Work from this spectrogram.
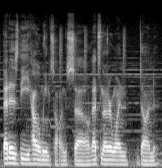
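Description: A man's voice: on the low side, steady tone, moderate pace, darkish tone. A man giving casual, slangy commentary over gameplay as a gaming video host. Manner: informal, slangy. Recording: music behind the voice.

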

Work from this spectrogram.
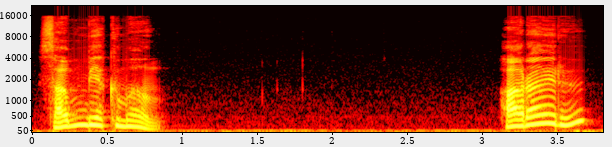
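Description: A woman's voice: medium pitch, very animated, very slow. A woman voicing a pushy, calculating female baseball scout, insistent and needling, in a story reading. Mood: pressing, scornful. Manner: insistent, needling, feminine old-fashioned phrasing.

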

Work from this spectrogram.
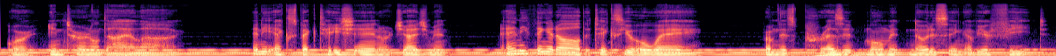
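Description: A man narrating a guided meditation in a soothing, measured, instructional manner. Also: medium pitch. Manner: soothing, measured, instructional, repeats phrases slowly. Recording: prominent meditation music with singing bowls. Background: meditation music, singing bowl tones.

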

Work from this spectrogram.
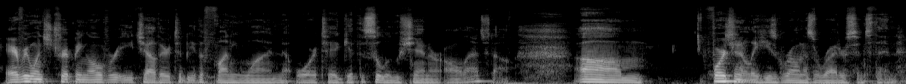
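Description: A man in his forties with a nasal voice hosts a casual livestream, thinking aloud with many pauses and fillers in a small home studio. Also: low voice, darkish tone, a little hiss or hum. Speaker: livestream host. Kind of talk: casual livestream talk about tabletop gaming. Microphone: studio mic on a desk stand.

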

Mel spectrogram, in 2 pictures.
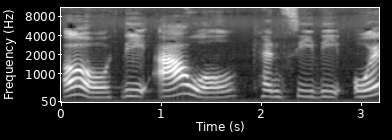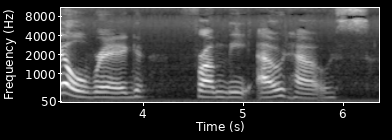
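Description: A woman teacher reading a picture book aloud to children, deliberately emphasizing letters and phrases. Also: medium pitch, a bit bright, highs cut off.

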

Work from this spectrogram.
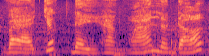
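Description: Female fairy tale narrator: high voice, scripted storytelling, light music bed. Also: animated, moderate pace.

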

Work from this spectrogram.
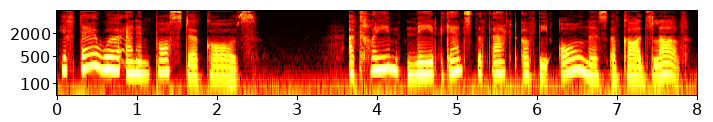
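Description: A woman reading a spiritual book as an audiobook narrator, measured and deliberate, with frequent pauses. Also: fairly low pitch, lively intonation, darkish tone, no room sound. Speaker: audiobook reader.

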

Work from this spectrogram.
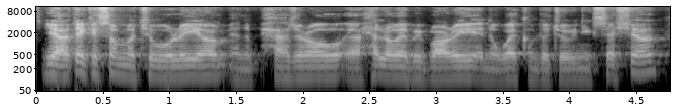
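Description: A man's voice: medium pitch, a little hiss or hum. Upbeat man giving a tech talk. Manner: upbeat, halting with many fillers. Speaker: guest speaker. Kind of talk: technical presentation. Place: home room.

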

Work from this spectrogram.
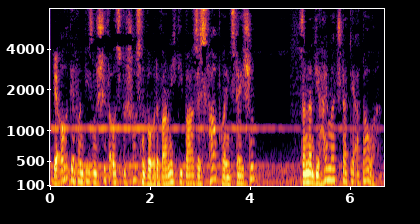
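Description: An actor playing a detached, analytical, polite android officer in a radio drama, precise, formal and unemotional. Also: male voice, fairly high pitch, normal speed, over music, natural voice.

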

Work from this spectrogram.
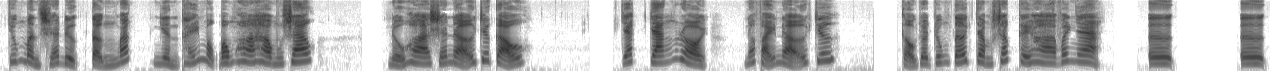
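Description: A woman's voice: sits high, a bit bright, no echo, clean studio sound. A woman voicing earnest, hopeful young children in a cartoon.

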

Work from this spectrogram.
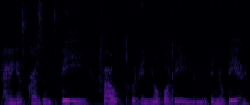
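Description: Female meditation teacher, mid-pitched with noticeable fry, soft and soothing, often near a whisper. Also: level tone, moderate pace, slight background noise. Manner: gentle, soothing, often trailing into breathy whispers. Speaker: meditation guide. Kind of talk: guided meditation, soft-spoken and unhurried.

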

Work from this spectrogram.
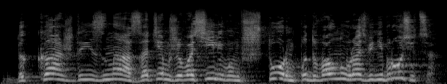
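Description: An actor playing an earnest sailor making an impassioned speech at a crew meeting in a 1970s radio play. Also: male voice, high voice, moderate pace, close to an everyday voice. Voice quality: impassioned, emphatic.

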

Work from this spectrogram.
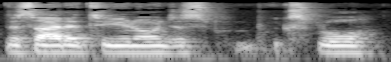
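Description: Relaxed man chatting casually. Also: mid-range voice, normal speed. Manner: rambling, relaxed, many fillers and restarts. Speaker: travel vlogger. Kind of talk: casual chat.

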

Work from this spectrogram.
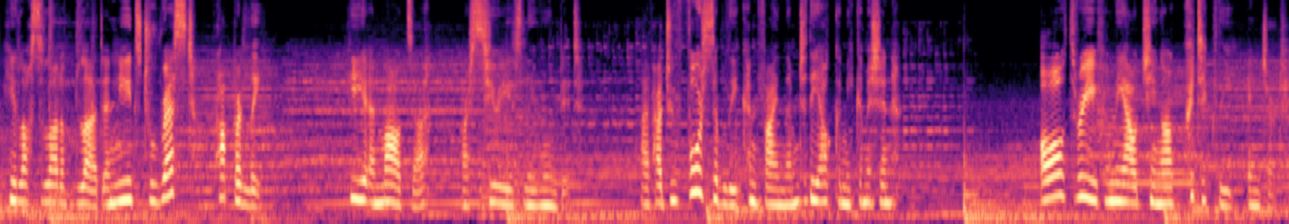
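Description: A woman playing a shrewd, poised healer in an anime game, polished and gently commanding. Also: fairly high pitch, normal speed, over music, lightly acted. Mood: composed, concerned.

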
